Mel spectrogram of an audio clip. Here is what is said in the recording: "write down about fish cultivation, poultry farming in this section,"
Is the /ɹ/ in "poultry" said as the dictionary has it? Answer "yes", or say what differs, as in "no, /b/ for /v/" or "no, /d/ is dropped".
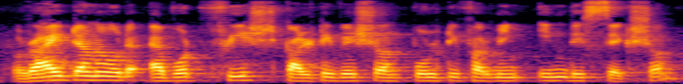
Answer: no, /ɹ/ is dropped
